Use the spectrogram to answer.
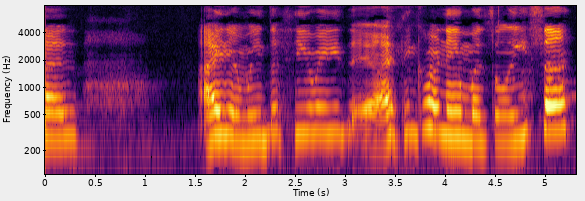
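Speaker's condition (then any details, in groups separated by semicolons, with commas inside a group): Cerebral palsy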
